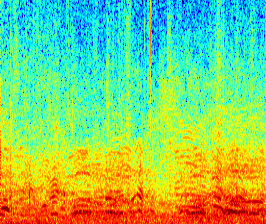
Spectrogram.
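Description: Faint, scattered shouts and calls from footballers and a few spectators around an outdoor pitch, over a low open-air background.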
